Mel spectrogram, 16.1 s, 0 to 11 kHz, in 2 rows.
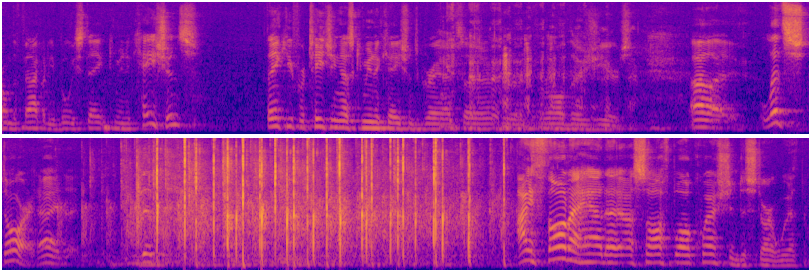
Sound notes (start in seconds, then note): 8.4 audience applauds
